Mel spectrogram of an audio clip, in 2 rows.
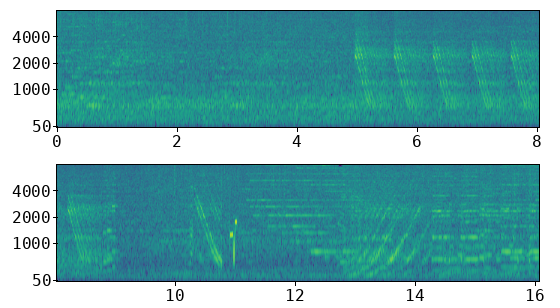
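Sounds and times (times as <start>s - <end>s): pachinko machines and balls din: 0.0s - 1.9s, 5.0s - 9.2s, 10.3s - 11.1s, 11.7s - 16.0s
falling electronic tones: 10.2s - 11.1s, 12.5s - 15.0s.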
